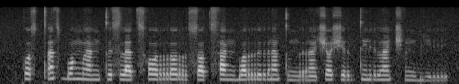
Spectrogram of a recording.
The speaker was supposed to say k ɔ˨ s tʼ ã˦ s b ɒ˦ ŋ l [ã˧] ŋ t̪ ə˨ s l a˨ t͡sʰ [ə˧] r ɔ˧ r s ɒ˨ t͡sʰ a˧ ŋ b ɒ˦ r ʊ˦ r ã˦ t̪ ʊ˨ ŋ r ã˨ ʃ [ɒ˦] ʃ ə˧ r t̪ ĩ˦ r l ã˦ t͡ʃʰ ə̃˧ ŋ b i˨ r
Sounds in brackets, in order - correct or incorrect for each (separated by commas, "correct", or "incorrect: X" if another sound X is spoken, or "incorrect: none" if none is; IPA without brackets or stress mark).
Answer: incorrect: ã˨, incorrect: ɔ˧, correct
